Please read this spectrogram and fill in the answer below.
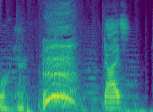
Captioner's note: le gasp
